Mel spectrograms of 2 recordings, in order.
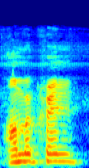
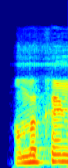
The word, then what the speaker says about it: omicron: Just like with Omicron, Omicron, remember, is not the long O sound, but the short ah, like in pot or got.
